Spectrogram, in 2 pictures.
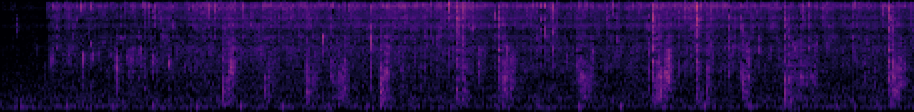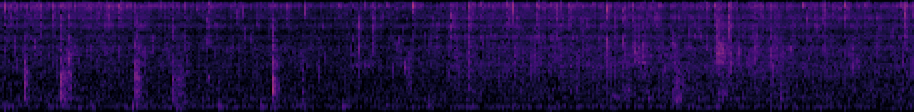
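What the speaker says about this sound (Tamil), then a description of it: "கட் பண்ணி வச்ச வெங்காயத்தை சேர்த்துக்கலாம்" Chopped onions fry in a pan for knol khol chutney, giving a steady close sizzle with frequent sharp crackles and pops and scraping stirs throughout, with no voices.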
